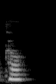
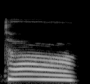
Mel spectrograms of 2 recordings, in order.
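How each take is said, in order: First: The vowel is short and clipped. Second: The vowel is drawn out long. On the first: The speaker calls it wrong. "Je prononce pas ta" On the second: The speaker calls it right. "je dis ta"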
